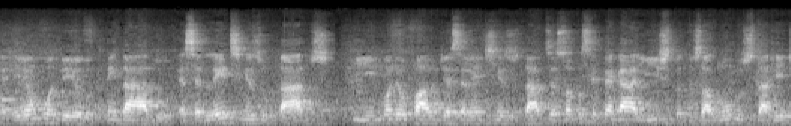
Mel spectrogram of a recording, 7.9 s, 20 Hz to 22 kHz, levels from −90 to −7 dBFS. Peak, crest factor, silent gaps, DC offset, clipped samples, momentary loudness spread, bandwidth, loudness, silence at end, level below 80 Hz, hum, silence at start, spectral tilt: -2 dBFS; 16 dB; none; under 0.1%; under 0.1%; 8 LU; 16 kHz; -18 LUFS; 0 s; -60 dBFS; none; 0 s; -2 dB/octave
